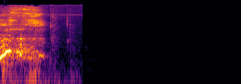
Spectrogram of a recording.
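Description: A man's short, loud scream straight at the microphone. It starts suddenly, rises in pitch and cuts off after about half a second.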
